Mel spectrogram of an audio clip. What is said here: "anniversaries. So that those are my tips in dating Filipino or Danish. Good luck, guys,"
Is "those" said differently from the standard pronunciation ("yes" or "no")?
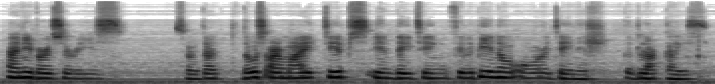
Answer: yes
